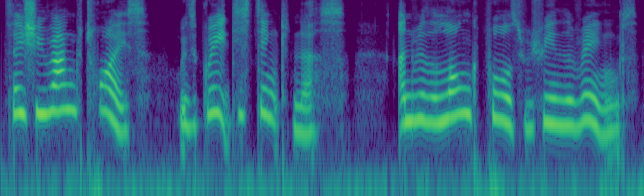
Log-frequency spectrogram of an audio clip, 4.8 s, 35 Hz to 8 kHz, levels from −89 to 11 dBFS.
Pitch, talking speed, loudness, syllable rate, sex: 285 Hz, 185 wpm, -18 LUFS, 4.8 syllables/s, female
